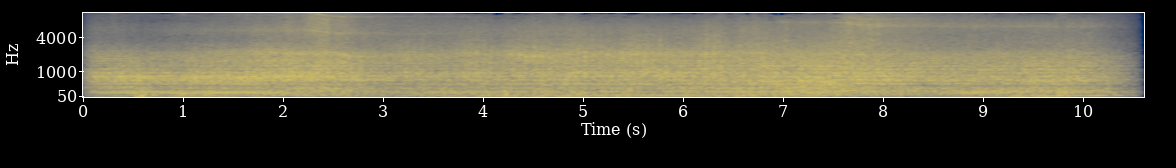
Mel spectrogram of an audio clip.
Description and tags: Just another simple recording of an HST whizzing past me at about 100MPH accelerating to 125MPH however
